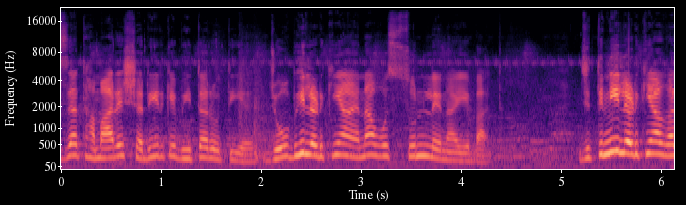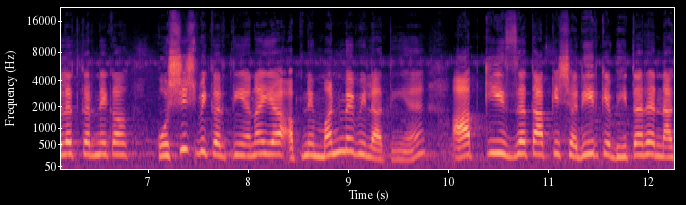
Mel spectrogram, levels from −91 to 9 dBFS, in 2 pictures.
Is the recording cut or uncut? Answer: uncut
